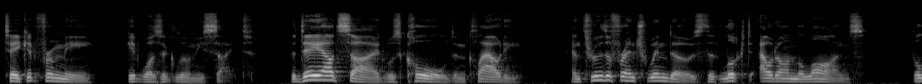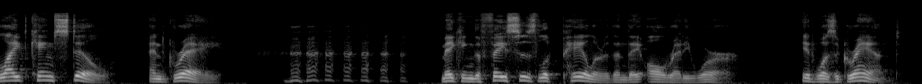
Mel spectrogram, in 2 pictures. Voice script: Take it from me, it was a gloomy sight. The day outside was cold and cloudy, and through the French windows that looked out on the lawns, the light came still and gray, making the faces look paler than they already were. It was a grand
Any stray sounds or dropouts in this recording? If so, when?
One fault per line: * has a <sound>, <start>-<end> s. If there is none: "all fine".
* has a laugh, 11.8-13.3 s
